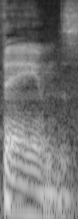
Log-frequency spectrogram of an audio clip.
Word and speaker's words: Thames: I believe it's pronounced Thames.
